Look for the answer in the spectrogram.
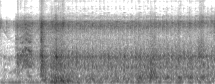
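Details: Car that drove fine but then wouldn't start after parking, with the battery terminals being checked: a short crank catches cleanly and settles into an even, steady idle with no misses or knocks. A normal start.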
